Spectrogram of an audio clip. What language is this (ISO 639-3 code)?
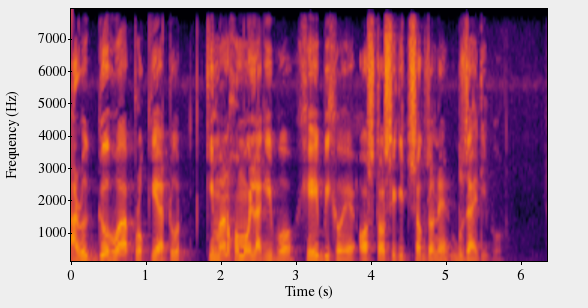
asm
